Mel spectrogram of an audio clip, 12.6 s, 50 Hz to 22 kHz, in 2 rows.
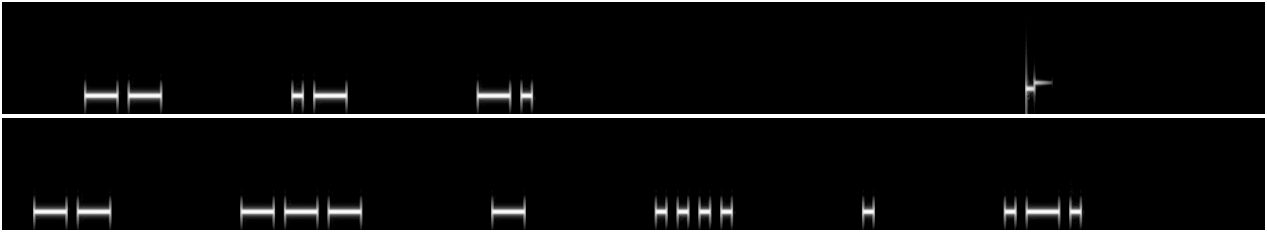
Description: Morse code, heard as a keyed tone, about 22 wpm, spaced as for 10 wpm, 700 Hz. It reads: MAN MOTHER
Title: 4x Character Spacing - Top 200 Words - 22wpm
